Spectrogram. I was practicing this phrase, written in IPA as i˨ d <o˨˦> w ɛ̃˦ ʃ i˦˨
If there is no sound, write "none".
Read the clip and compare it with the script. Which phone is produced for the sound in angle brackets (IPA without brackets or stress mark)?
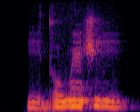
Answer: o˨˦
